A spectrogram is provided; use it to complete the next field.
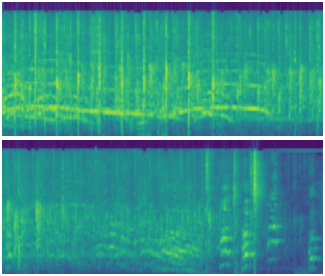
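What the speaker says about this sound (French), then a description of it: "Est-ce qu'on peut les applaudir en même temps?" Studio audience applauding a troupe of acrobats from Chartres on a French talk show, a dense patter of clapping mixed with lively crowd noise and overlapping voices that thins out near the end.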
